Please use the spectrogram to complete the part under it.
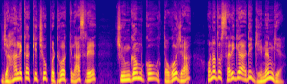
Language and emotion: Santali, disgusted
